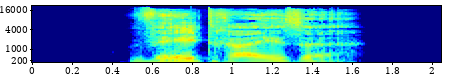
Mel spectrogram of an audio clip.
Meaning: 1. world trip, round-the-world trip (prolonged voyage or vacation in various parts of the world) 2. a long distance, a lengthy way
- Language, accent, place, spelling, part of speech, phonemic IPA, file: German, Germany, Berlin, Weltreise, noun, /ˈvɛltˌʁaɪ̯zə/, De-Weltreise.ogg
